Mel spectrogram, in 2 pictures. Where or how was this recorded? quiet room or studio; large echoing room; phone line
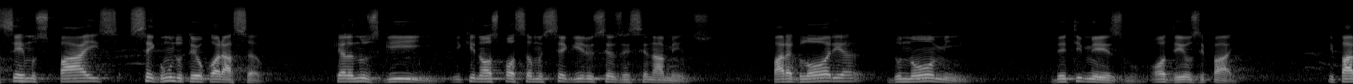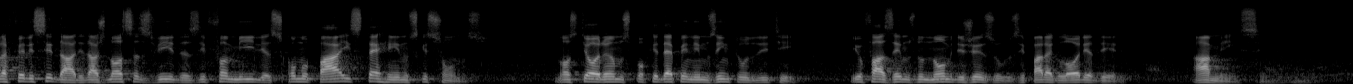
large echoing room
